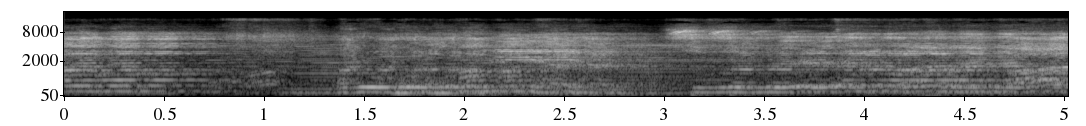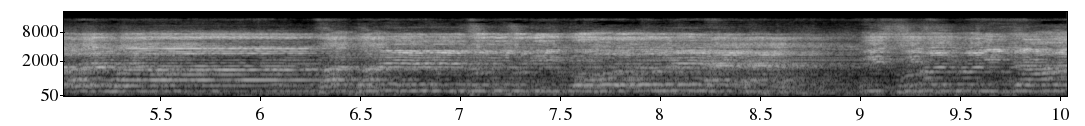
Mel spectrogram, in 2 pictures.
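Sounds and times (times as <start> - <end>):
harmoniums: 0.0 - 10.0.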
